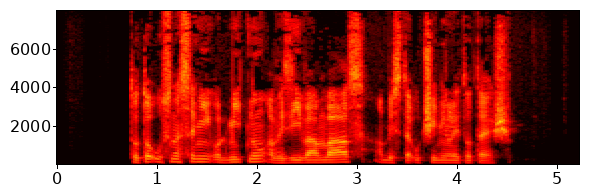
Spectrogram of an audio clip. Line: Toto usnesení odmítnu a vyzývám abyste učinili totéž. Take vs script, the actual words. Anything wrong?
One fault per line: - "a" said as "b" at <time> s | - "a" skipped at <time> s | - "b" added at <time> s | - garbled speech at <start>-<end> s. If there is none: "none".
- "vás" added at 2.7 s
